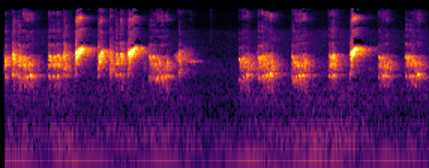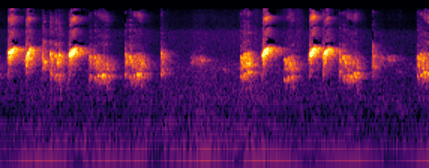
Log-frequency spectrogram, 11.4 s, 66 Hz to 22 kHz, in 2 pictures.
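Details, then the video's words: Wild-caught red-whiskered bulbul from Nghệ An, Vietnam, tamed to people, recorded on 29 April 2024; a continuous stream of lively chirping phrases, short bubbly notes repeated in quick clusters with brief gaps, faint low hum beneath. "chào mào bổi nghệ an thuần dạng người"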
